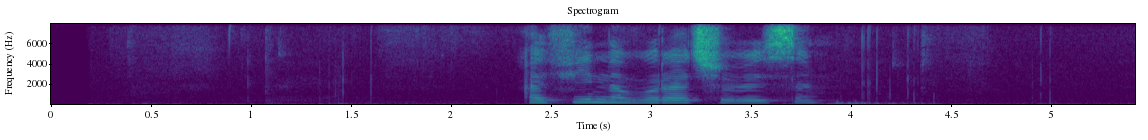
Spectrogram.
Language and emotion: Russian, neutral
